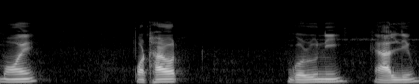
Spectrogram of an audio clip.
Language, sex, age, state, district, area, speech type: Assamese, male, 60+, Assam, Lakhimpur, urban, spontaneous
